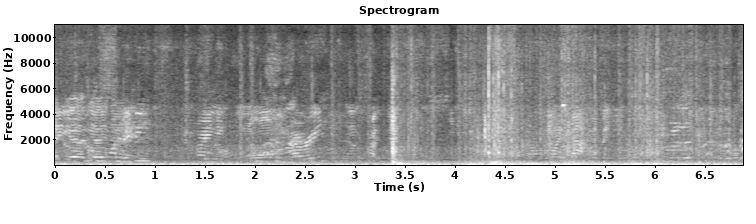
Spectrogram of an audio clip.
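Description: A bus engine rumbles steadily from inside the moving bus.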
